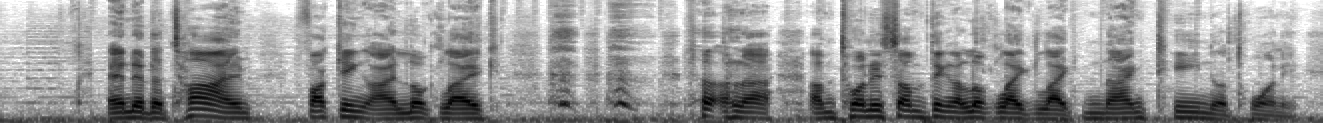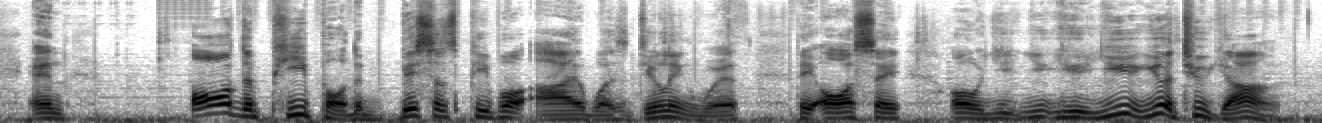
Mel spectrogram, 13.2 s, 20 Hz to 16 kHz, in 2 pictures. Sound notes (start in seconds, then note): 2.7 laughs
